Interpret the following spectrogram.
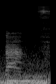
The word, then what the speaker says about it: Banff: এটি হচ্ছে, এই ভিডিওটি যারা দেখছেন তাদের জন্য বলছি, এটা হচ্ছে ব্যানফ, উচ্চারণ হয়েছে ব্যানফ, ব্যানফ, BANFF।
